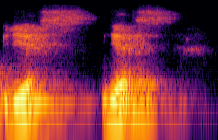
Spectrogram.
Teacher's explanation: Aproximante palatal sonora, y la tendríamos en palabras como yes.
